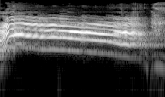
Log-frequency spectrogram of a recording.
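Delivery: very high, long loud shriek; piercing scream. A narrator's reading. Worm seized by the fox, screaming wildly. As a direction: scream your head off. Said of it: "se met à hurler comme un putois".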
